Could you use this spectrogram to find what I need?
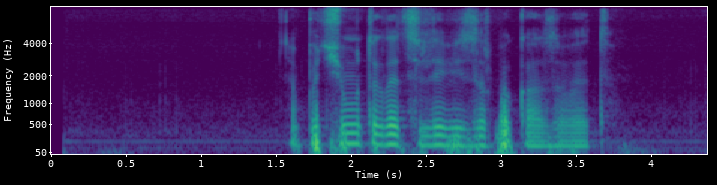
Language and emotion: Russian, neutral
